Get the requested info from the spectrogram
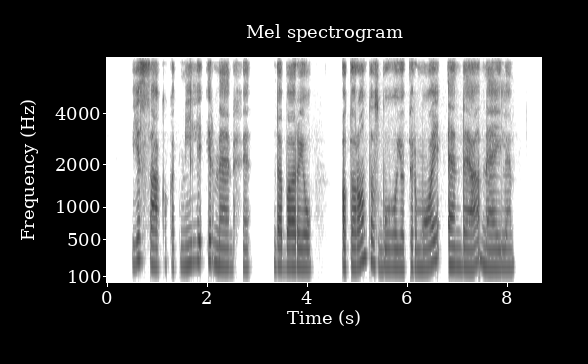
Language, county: Lithuanian, Utena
